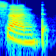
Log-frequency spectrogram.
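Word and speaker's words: shan't: you can tell us shant s h a n apostrophe T shall not you can pronounce as shant s h a n apostrophe T I shall write to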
